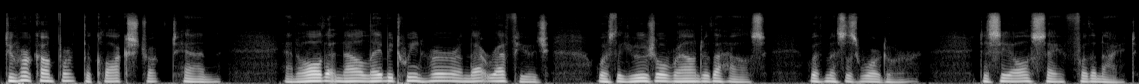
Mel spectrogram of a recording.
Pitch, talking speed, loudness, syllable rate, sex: 135 Hz, 180 wpm, -17 LUFS, 4.6 syllables/s, male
